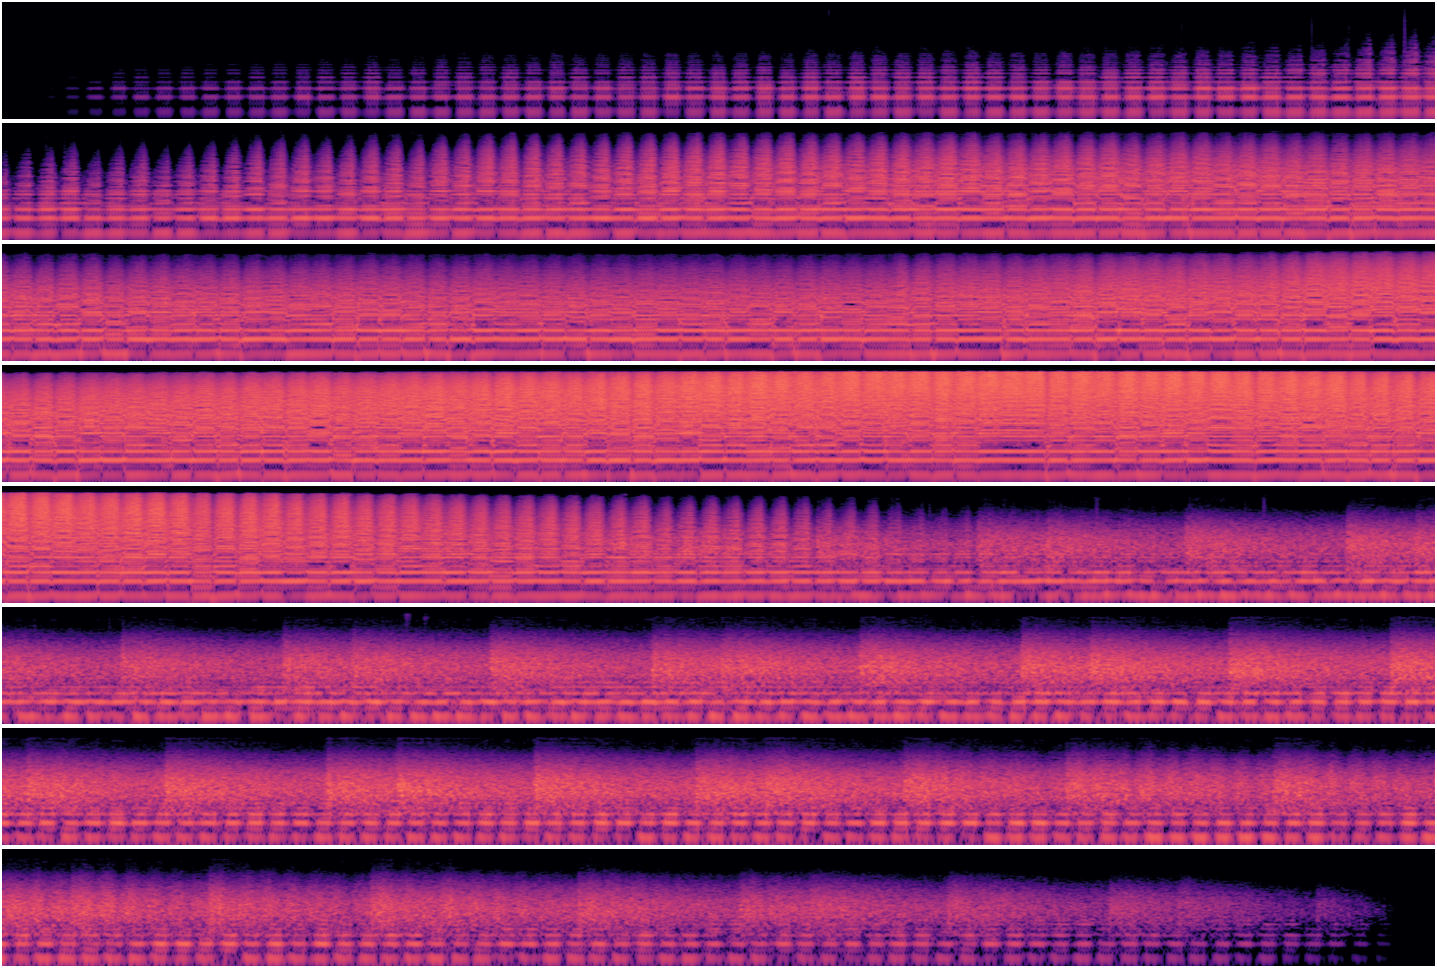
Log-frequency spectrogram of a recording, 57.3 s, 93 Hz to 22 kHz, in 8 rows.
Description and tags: the tongue of dog number 7
space, wave, sounds, radio, SUN, future, star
